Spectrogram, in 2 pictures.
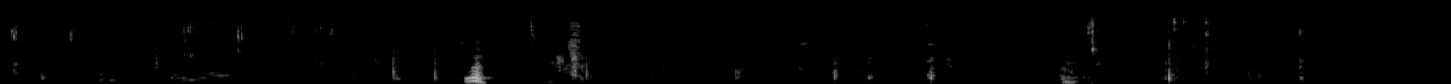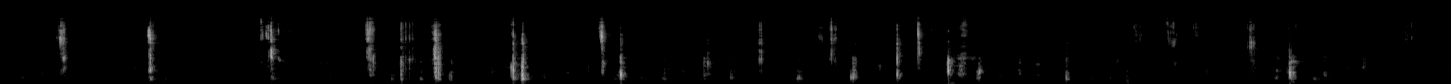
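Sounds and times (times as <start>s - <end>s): person chewing with wet smacks: 0.0s - 0.8s, 1.6s - 4.5s, 10.6s - 13.2s, 15.0s - 15.3s, 17.1s - 28.8s.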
